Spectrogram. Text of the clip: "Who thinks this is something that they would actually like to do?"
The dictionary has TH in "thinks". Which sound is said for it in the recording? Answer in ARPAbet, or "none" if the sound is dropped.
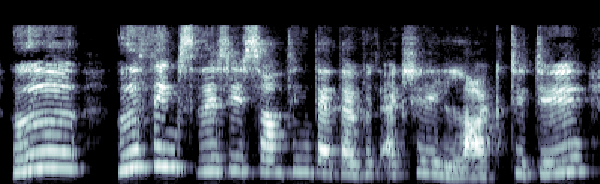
TH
